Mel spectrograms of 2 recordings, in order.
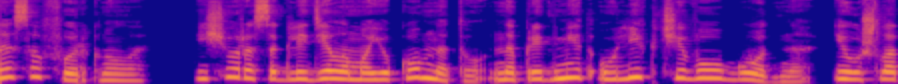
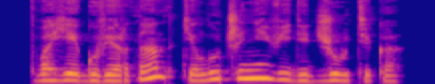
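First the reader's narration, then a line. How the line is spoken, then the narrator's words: Whispered remark. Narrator (Russian): заметила я шепотом, предполагая, что там может подслушивать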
